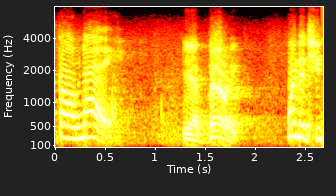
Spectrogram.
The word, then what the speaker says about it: Fier: Alexis Fier, pronounced Fon.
